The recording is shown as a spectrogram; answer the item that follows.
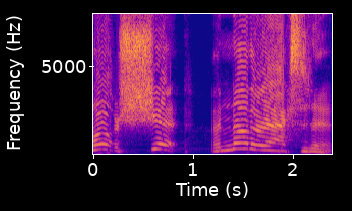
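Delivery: big booming call, pitched very high. Retelling a fire scene with friends, in a booming voice. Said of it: "you hear this booming voice of".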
